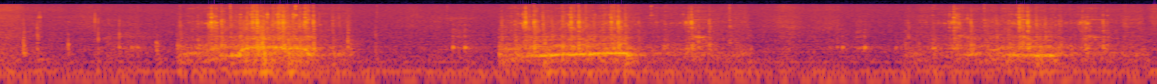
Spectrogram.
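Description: Brother electric sewing machine edge stitching in three short runs of about a second each, stopping between them while the fabric is guided around a curve.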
